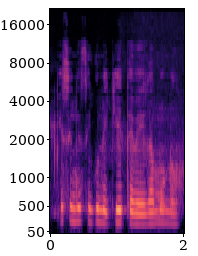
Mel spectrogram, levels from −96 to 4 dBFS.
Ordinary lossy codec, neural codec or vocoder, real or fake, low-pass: Opus, 64 kbps; none; real; 19.8 kHz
